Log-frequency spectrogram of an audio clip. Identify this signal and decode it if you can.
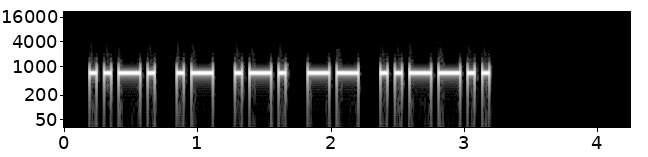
Morse code, heard as a keyed tone, about 23 wpm, 700 Hz. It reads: FARM?
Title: Sentences from Top 1000 Words - Review Part 6 - 22wpm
